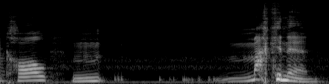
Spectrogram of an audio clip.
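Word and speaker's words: Karl Makinen: He is played by Carl Mackinen.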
